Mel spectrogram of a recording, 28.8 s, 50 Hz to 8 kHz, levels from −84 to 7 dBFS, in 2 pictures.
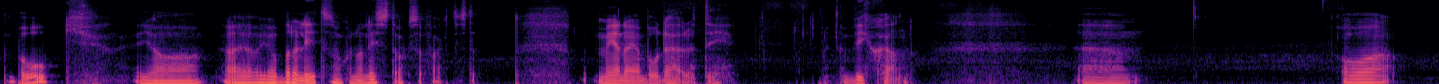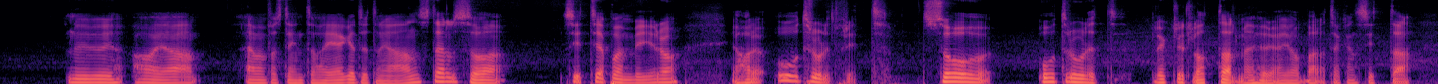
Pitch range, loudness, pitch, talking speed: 95-120 Hz, -27 LUFS, 105 Hz, 115 wpm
